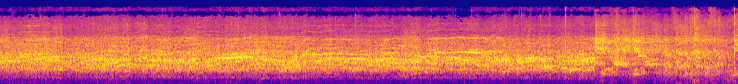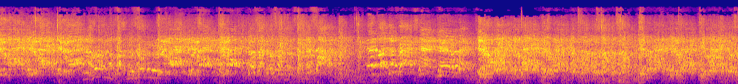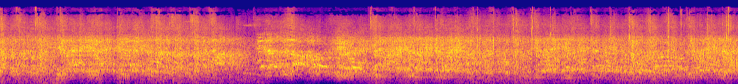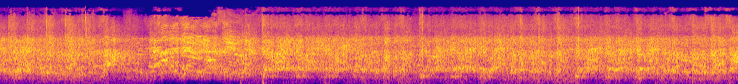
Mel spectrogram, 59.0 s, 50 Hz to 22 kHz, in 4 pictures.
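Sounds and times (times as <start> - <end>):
crowd cheering and yelling: 0.0 - 59.0.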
